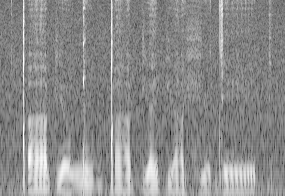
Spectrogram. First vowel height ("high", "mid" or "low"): low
